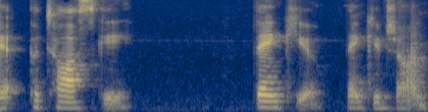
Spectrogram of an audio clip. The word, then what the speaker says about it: Petoskey: see someone's telling me how to say it petoskey thank you thank you john petoskey i got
